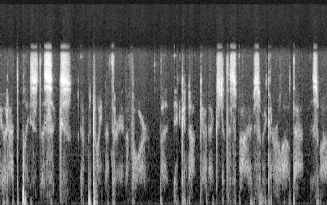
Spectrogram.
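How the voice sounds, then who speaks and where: Whispering with hardly any pauses. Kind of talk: ASMR soft-spoken puzzle walkthrough. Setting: quiet home recording. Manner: soft-spoken, whispered, slow, relaxing.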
